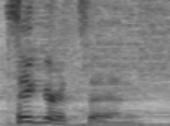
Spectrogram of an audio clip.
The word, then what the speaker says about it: Sigurdsson: The last name is S-I-G-U-R. Keep going. D-S-S-O-N. And how do you say that? – Sigurdsson.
